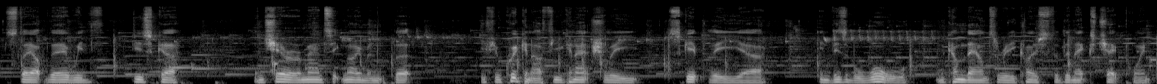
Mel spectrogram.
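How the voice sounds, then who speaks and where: A man casually commentates live over his speedrun with game music playing behind him. His fairly low, steady voice moves at a moderate pace, a little nasal from a cold, and he rambles with many ums and uhs.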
